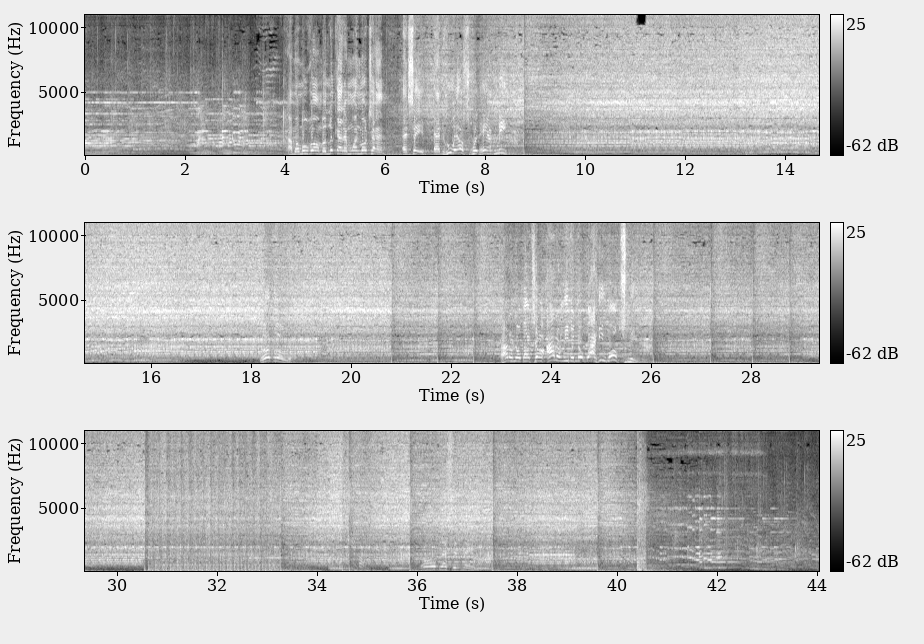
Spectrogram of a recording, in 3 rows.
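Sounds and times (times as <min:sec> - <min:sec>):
congregation responding: 0:00.0 - 0:30.6, 0:33.1 - 0:41.6
organ chords: 0:00.0 - 0:42.9
fast low drum hits: 0:08.6 - 0:09.4, 0:18.8 - 0:23.0, 0:27.2 - 0:29.5, 0:30.4 - 0:36.2, 0:37.4 - 0:38.0, 0:39.6 - 0:41.0
low organ bass note: 0:17.6 - 0:23.0, 0:30.3 - 0:38.1.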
